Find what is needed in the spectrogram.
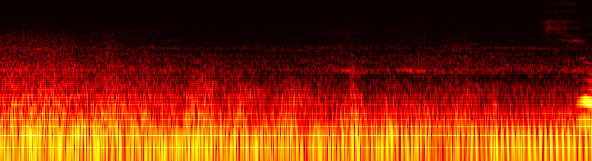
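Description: Yamaha motorcycle engine running steadily at low road speed in third gear as the bike slows on a dirt road, with a constant low drone.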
